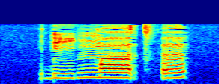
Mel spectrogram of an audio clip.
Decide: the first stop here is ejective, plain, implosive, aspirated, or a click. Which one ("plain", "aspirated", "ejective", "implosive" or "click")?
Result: implosive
